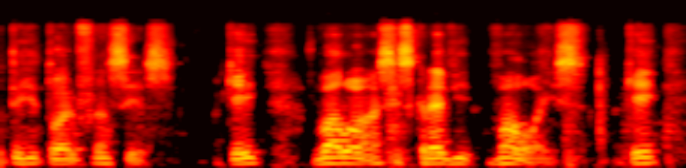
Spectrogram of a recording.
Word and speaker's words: Valois: família valor a sobre o território francês que valor se escreve Valois que E aí vamos a transição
